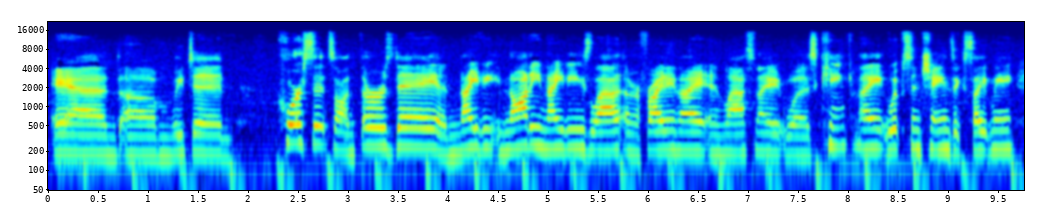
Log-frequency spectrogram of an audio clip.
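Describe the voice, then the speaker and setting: A woman's voice: medium pitch, a little slow, a bit bright, slight background noise. Chatty laughing woman podcast co-host. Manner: chatty, laughs often, rambling restarts. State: slightly rough voice after a long weekend. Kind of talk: casual chat. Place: outdoor veranda at a resort.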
